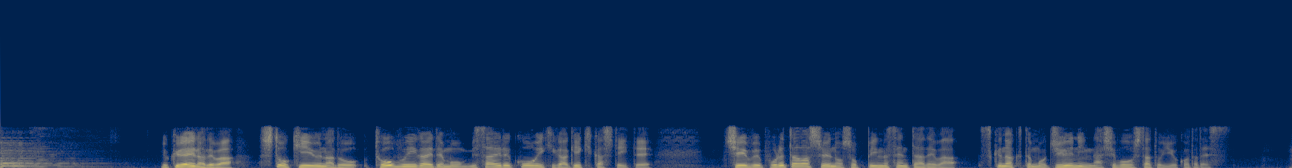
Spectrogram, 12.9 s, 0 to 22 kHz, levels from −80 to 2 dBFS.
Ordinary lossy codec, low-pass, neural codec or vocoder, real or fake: none; 5.4 kHz; codec, 16 kHz, 0.9 kbps, LongCat-Audio-Codec; fake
